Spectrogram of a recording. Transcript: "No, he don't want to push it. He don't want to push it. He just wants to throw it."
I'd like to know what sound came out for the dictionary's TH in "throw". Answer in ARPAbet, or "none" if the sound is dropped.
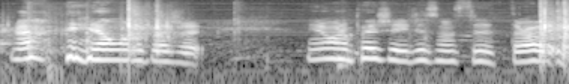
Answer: TH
